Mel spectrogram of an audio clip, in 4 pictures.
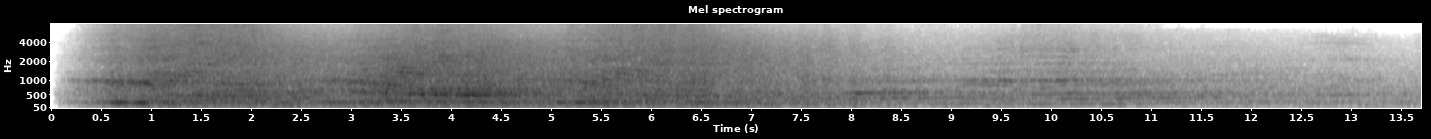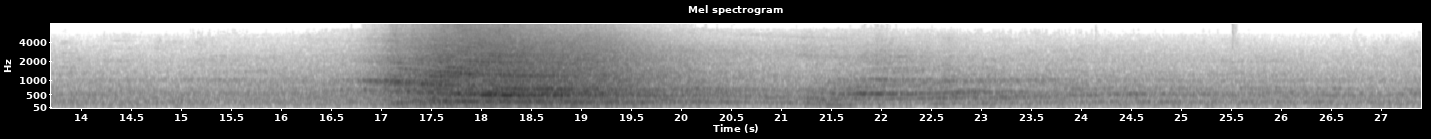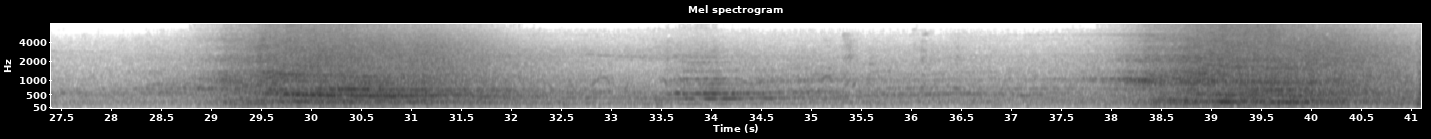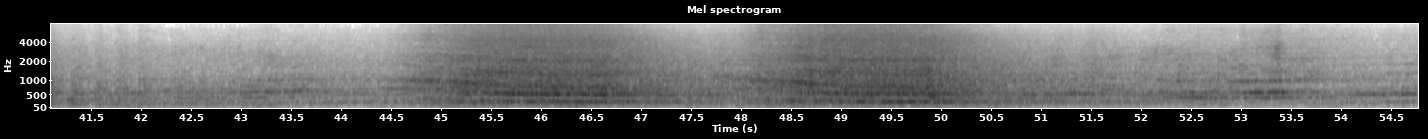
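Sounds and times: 
F1 cars racing on a training track in Singapore: 0.2s - 12.9s, 16.4s - 21.9s, 28.5s - 34.0s, 37.4s - 54.7s.

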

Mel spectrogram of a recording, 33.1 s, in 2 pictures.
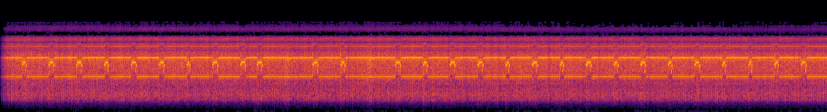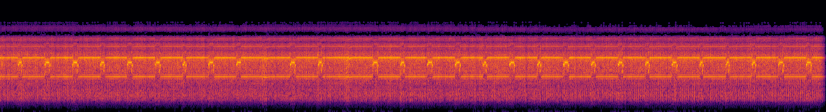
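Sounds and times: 
weak radio signal clicks, buzz and static: 0.0s - 33.0s.

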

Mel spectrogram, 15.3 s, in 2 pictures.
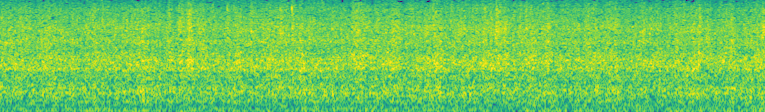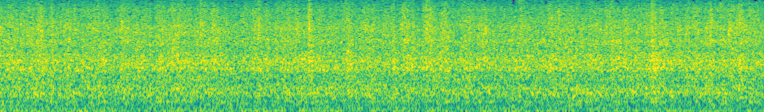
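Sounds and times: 
medium rain on a metal storage container roof: 0.0s - 15.2s.

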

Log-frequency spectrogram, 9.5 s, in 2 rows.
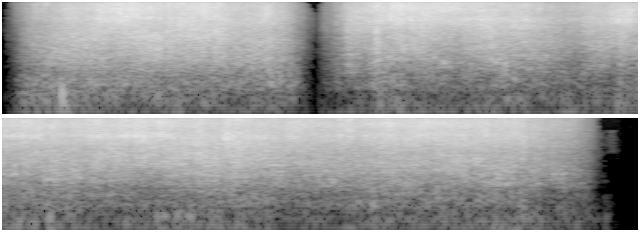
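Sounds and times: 
large cardboard box sliding on garage floor: 0.0s - 9.3s.

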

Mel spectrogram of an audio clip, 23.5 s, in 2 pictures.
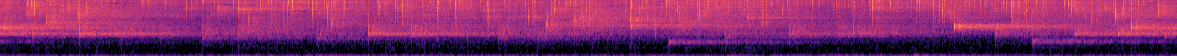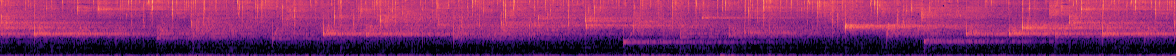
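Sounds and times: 
large water drips splattering in a reverberant cave or abandoned warehouse: 0.0s - 23.5s.

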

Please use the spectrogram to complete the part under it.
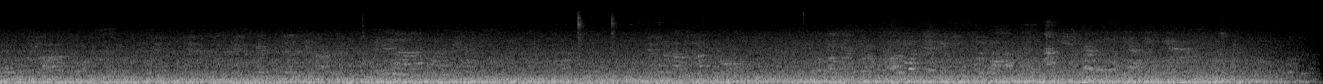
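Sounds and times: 
metro train interior between stations: 0.0s - 13.2s.

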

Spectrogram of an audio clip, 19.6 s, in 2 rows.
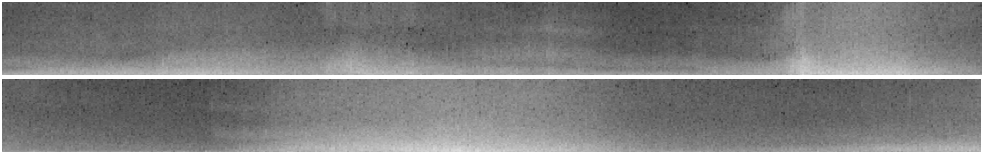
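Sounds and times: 
sea waves on a beach: 0.0s - 19.5s.

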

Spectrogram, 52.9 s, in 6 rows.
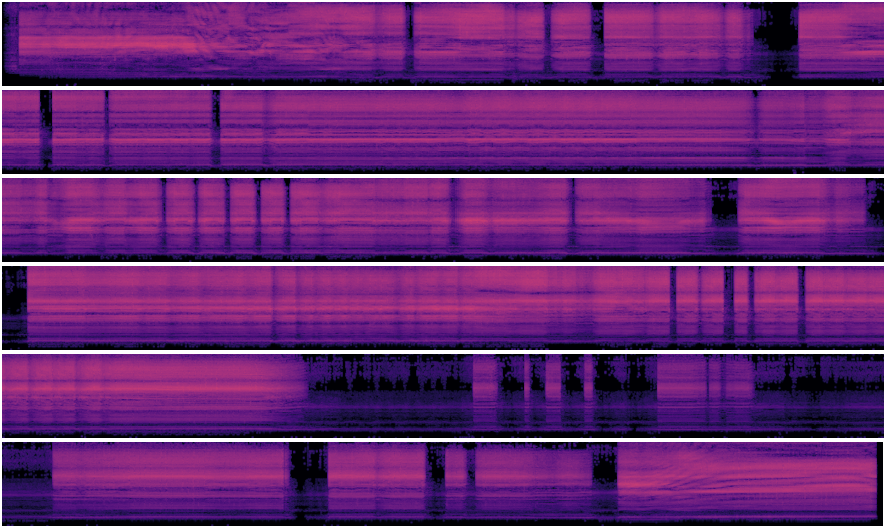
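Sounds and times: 
tattoo gun operating while tattooing: 0.0s - 52.9s.

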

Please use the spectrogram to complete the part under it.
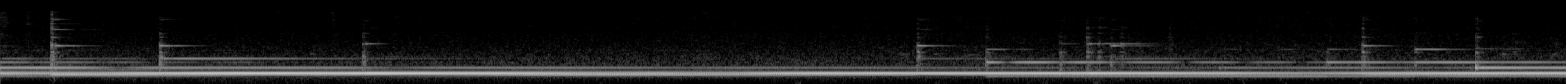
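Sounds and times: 
wind chimes: 0.0s - 15.6s.

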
